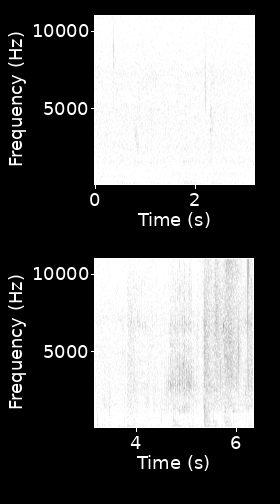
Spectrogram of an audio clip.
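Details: Newborn kittens nursing from their mother, contentedly purring while drinking milk: a low, rough, steady rumbling under soft suckling and rustling noises, with brief hissy bursts toward the end.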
